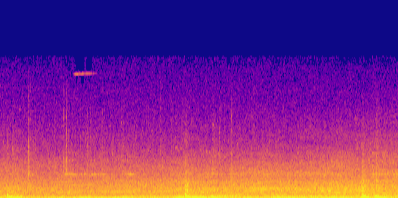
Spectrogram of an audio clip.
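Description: Steady low background rumble, with two short knocks: one about four seconds in and a louder one near the end.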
